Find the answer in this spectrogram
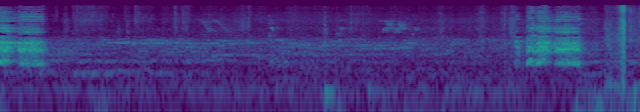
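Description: A chicken calling twice: two short, loud calls, one at the start and one about five seconds in, with faint background between.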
